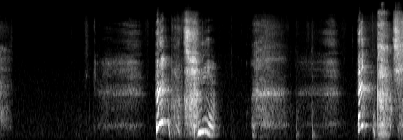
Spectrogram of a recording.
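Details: Woman sneezing repeatedly, several sharp forceful sneezes each with a quick in-breath before it, in a quiet room, also blowing her nose into a handkerchief.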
